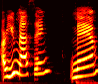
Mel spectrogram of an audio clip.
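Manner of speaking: snappish, sarcastic tone. Showing the tone they use when being snippy to someone: snippy tone. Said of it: "it's literally gonna be in this tone".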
